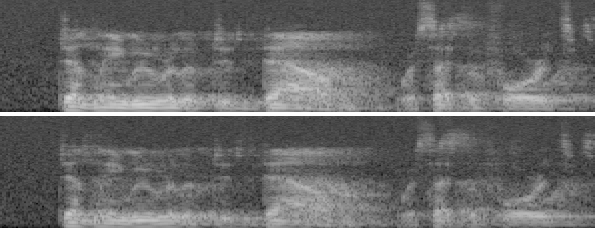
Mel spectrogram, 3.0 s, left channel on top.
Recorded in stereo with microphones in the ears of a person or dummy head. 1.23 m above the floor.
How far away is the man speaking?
About 3.5 m.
